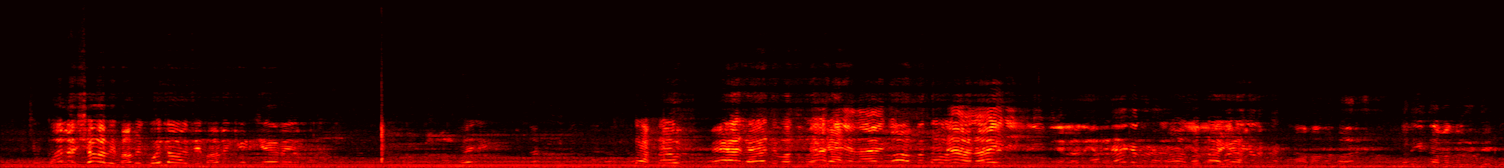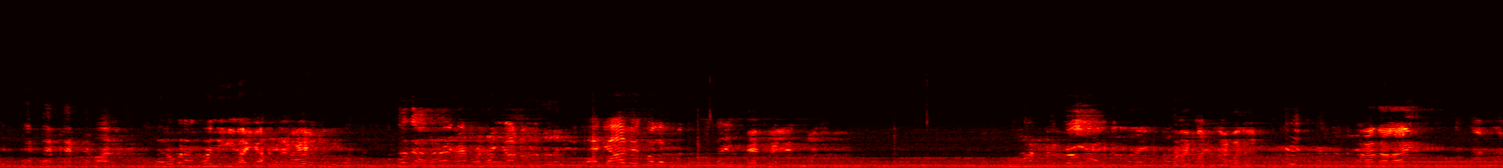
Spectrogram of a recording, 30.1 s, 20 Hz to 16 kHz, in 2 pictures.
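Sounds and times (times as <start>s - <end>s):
car engine and road drone: 0.0s - 30.0s
voices speaking: 0.1s - 30.0s
people talking: 0.2s - 24.2s, 24.8s - 30.0s.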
